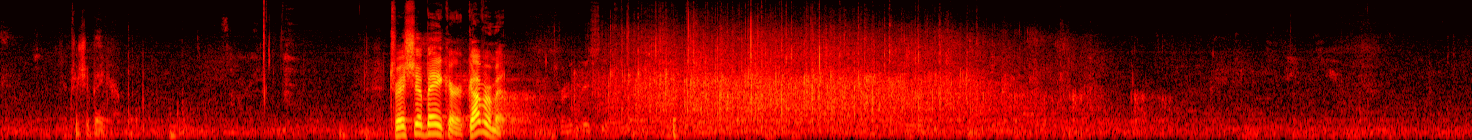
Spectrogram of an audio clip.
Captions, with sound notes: Tricia Baker, government. (applause)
